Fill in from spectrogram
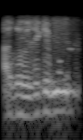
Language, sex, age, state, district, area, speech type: Manipuri, male, 60+, Manipur, Churachandpur, urban, conversation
